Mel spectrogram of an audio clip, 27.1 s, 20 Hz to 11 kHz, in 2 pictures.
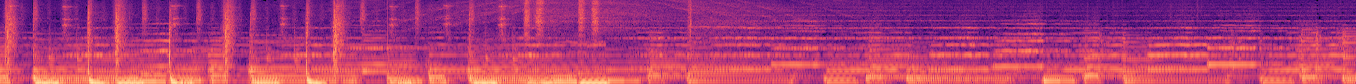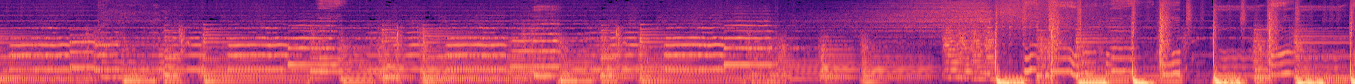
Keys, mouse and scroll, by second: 9.4 double click, 22.8 double click, 25.9 alt+click.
